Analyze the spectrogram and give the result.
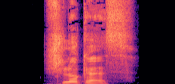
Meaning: genitive singular of Schluck
- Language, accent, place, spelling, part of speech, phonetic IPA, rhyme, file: German, Germany, Berlin, Schluckes, noun, [ˈʃlʊkəs], -ʊkəs, De-Schluckes.ogg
